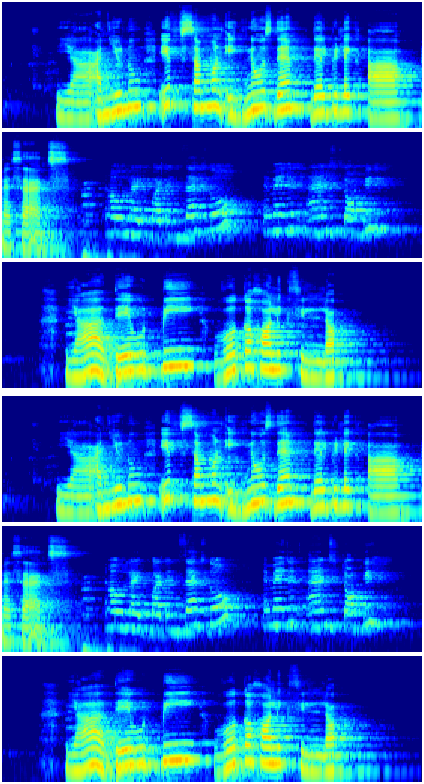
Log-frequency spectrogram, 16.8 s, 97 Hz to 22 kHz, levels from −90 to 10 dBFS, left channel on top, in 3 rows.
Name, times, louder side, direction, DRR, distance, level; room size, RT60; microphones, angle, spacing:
voice 1, 0.7-6.8 11.8-13.8 14.0-15.6, left 1 dB, 20° left, 10 dB, 1.2 m, -29 dB
voice 2, 7.0-8.7 9.1-10.8, right 2 dB, 75° right, 5 dB, 3.9 m, -46 dB
30.0 x 14.5 x 6.6 m, 1.2 s
head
